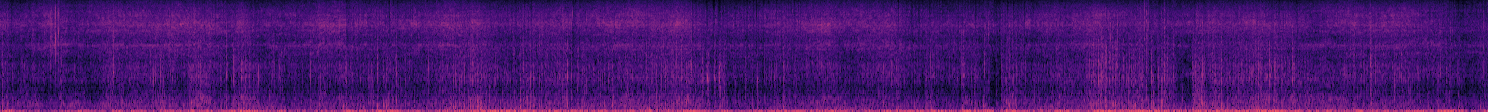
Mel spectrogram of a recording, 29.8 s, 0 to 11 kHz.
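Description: Privateer 161 enduro mountain bike riding down a dirt trail: wind buffeting the microphone, tyres rolling over the ground, and short knocks and rattles from the bike over bumps.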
